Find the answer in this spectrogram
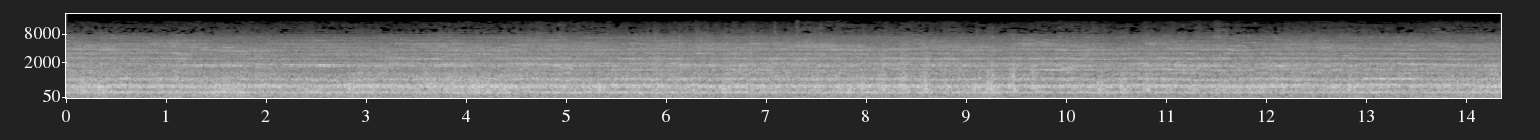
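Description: Empty open-top coal cars of a freight train rolling past on steel wheels, with a steady wheel squeal of several pitches over the rumble of the cars.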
